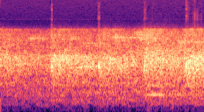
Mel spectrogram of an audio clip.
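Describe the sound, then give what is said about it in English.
Bench players clapping for their teammates during a basketball game, a soft, steady patter of applause with a few slightly louder bursts. “Indian bench players are into a little applause for their teammates right now.”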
